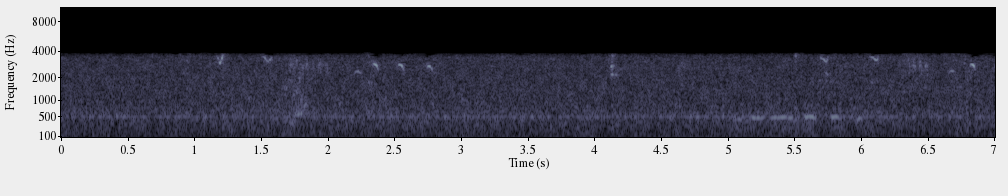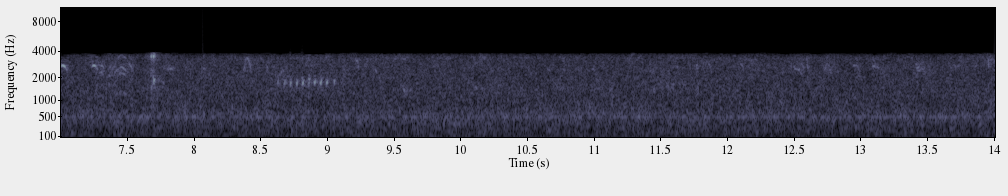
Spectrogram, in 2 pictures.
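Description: Small birds chirping in short, high calls over a steady hiss and a faint steady hum, the chirps mostly in the first half, with one brief lower call about nine seconds in.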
